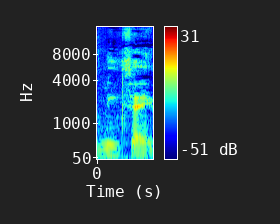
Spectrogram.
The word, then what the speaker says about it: Nietzsche: Nietzsche, Quayshawn says Nietzsche. That's how you Nietzsche?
